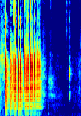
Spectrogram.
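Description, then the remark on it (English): Dice, rolled for a player's performance in a game, rattle and tumble across a hard surface in a quick burst of sharp, bright clicks lasting under a second, then settle into near silence. No one speaks. “Okay, so I'm rolling for your performance.”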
